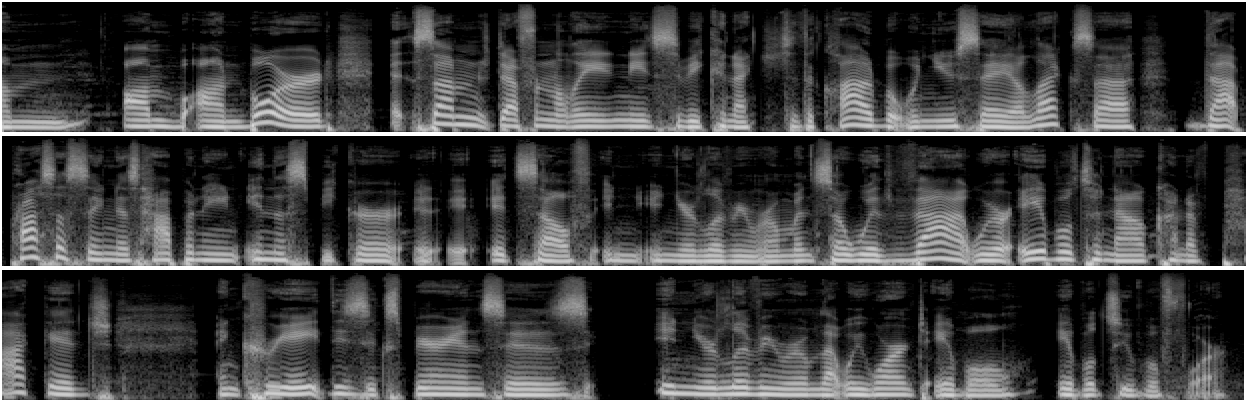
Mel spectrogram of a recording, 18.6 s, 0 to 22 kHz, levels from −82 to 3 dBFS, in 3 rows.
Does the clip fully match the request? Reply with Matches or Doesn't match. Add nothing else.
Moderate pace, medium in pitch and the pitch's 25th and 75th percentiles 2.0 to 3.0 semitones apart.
Matches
